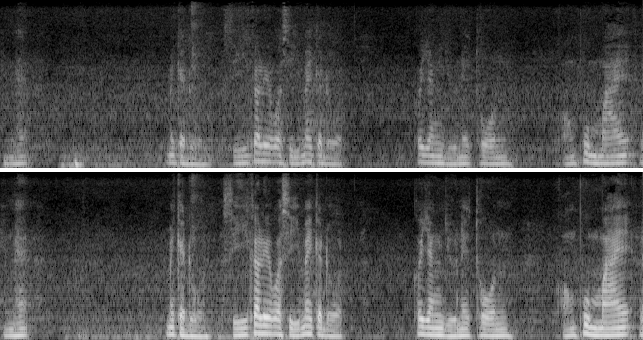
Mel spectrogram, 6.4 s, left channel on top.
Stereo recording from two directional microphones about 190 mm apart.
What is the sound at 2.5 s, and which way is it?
Speech, 60° right (ahead or behind).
